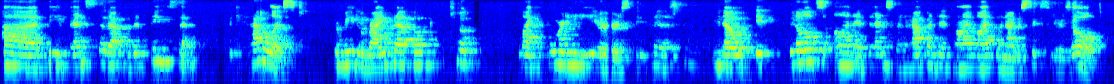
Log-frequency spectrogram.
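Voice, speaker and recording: Echoey middle-aged woman, halting author. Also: medium pitch, a little hiss or hum. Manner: halting, thoughtful, many restarts. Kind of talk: casual interview on a video call. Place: room indoors. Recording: very echoey room.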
